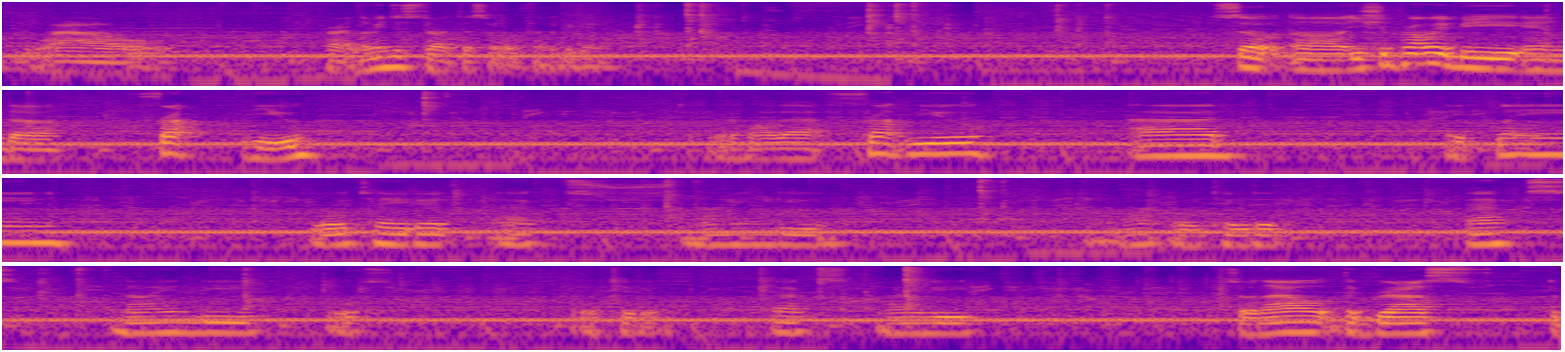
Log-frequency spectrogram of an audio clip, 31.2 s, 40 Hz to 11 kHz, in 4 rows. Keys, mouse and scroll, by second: 1.8 middle click, 2.5 a, 3.2 Delete, 4.3 Delete, 5.3 KP_1, 8.1 KP_1, 25.1 ctrl+z, 26.2 r, 29.2 shift+middle click, 29.6-30.1 scroll down 1, 31.1-31.2 scroll down 2.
